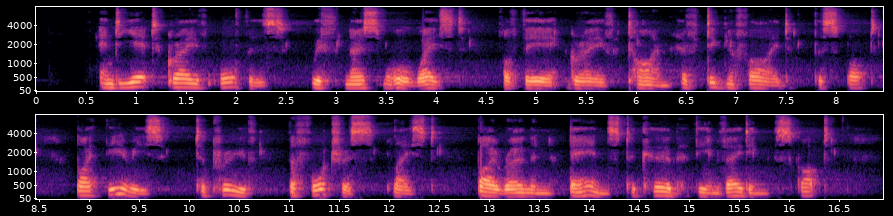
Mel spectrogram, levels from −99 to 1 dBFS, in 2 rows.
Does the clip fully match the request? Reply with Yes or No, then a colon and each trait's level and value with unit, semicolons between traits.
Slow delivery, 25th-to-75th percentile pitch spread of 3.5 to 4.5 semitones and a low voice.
Yes: slow, 110 wpm; average, 3.9 semitones; low, 130 Hz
